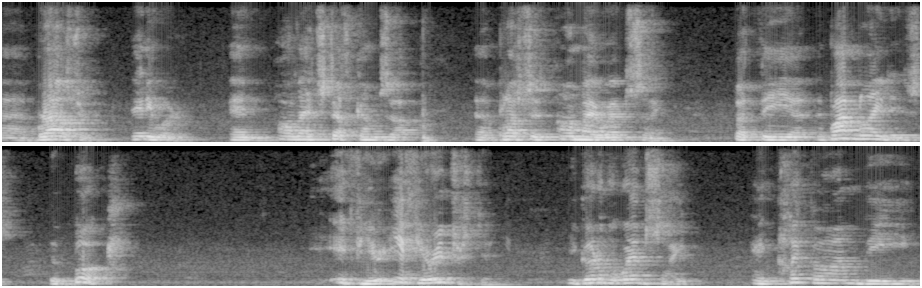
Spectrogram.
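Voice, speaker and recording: Speaking with an American accent at a moderate pace, a man with fairly high pitch and ordinary pitch variation leaves long, frequent pauses, with audible room echo and noticeable background noise. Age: 70s. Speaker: retired special forces officer and author. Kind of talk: interview. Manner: hesitant, many fillers.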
